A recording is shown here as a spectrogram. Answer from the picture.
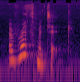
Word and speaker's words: arithmetic: that is arithmetic now i know you might look at this word and say well that's a pretty bad math teacher she can't even pronounce arithmetic now i don't know who decided this but most of the time we do pronounce it as arithmetic while we're talking about the sequences in series sorry not my fault now i want to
